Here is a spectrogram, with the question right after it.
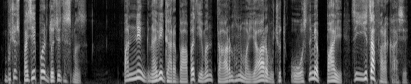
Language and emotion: Kashmiri, surprised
